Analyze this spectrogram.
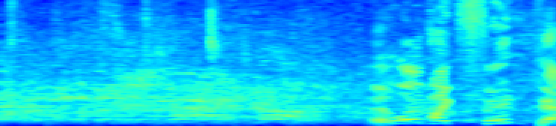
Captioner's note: crowd chatter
